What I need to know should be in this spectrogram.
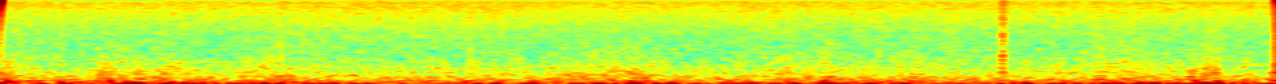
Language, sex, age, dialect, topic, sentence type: Chhattisgarhi, male, 56-60, Eastern, banking, question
